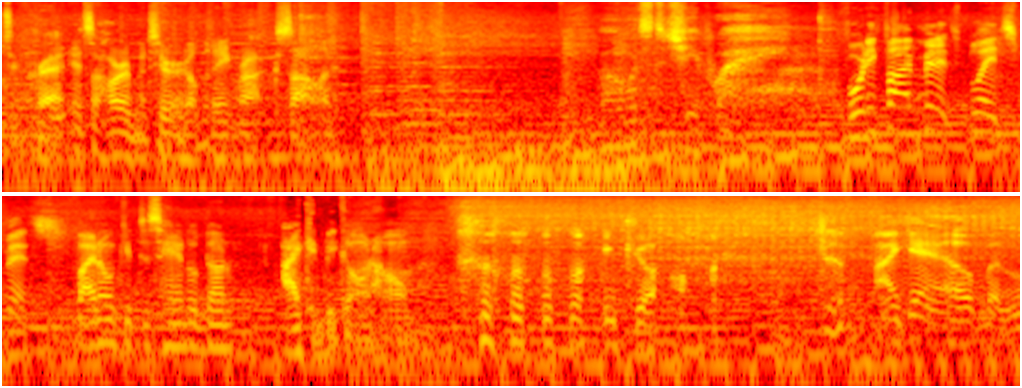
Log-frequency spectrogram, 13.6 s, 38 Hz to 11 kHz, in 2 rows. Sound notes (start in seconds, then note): 9.8 chuckles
